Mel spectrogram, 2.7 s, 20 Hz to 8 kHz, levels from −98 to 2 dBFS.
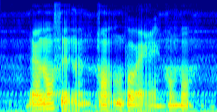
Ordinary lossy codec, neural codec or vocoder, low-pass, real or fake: none; autoencoder, 22.05 kHz, a latent of 192 numbers a frame, VITS, trained on many speakers; 7.2 kHz; fake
